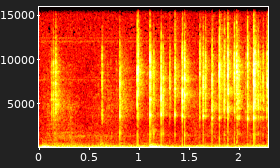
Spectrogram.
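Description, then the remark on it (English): Dice clatter and tumble in a quick, irregular run of sharp little clicks, fairly quiet, with no voices over them. “Gotta get some of that good dice rolling noise.”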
